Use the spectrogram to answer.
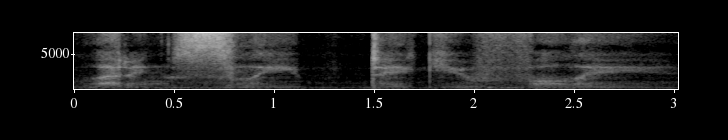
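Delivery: plain reading voice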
